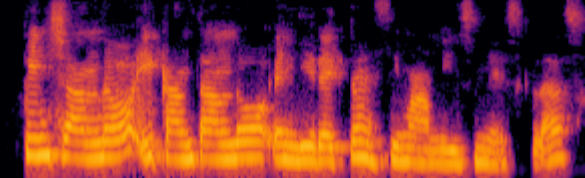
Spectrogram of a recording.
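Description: In an Italian accent, a woman talks at a fairly slow pace. Her voice is fairly high and somewhat breathy. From Italy, Milan. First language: Italian (speaking Spanish). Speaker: singer and DJ. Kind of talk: interview.

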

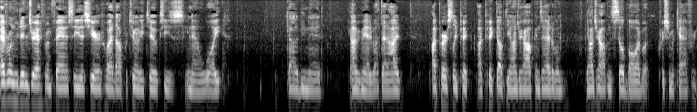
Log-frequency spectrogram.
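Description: A man's very fast, monotone delivery at medium pitch, flat in intonation. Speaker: guest, sports fan. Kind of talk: casual sports banter.

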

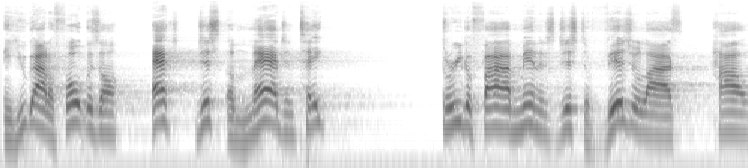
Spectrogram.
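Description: With an American accent and a high voice, a man talks at a fairly slow pace with lively intonation and long, frequent pauses. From New Orleans, Louisiana, US South. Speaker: podcast host, sales manager. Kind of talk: motivational talk.

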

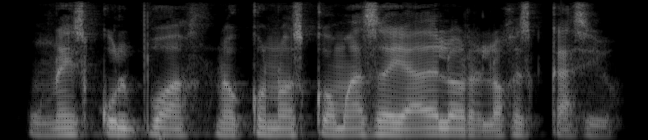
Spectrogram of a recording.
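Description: A man's medium-pitched voice stays monotone and flat as he talks at a moderate speed. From Mexico, Sinaloa (Culiacán). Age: 20s. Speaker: podcaster. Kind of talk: casual monologue. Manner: halting.

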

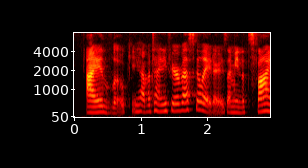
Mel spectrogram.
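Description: The voice has vocal fry and a bright, sharp tone, rushing along at a very fast pace. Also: woman. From New York City, Queens. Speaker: podcast co-host. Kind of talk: casual chat.

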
